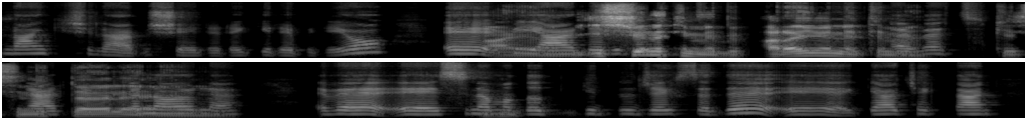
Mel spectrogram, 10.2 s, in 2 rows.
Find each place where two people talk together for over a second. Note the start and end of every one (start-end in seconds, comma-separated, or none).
2.4-3.6, 4.5-6.3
